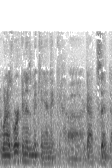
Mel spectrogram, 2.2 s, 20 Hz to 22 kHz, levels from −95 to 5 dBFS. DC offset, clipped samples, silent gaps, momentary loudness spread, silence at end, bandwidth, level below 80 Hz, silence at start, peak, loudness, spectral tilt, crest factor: under 0.1%; under 0.1%; none; 12 LU; 0 s; 11.5 kHz; -56 dBFS; 0 s; -4 dBFS; -23 LUFS; -5 dB/octave; 20 dB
